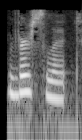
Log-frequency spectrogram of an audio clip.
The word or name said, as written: verselet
